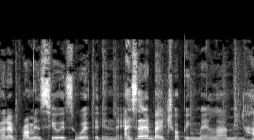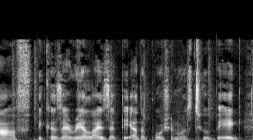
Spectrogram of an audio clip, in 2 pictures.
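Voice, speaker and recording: Music plays in the background as a woman talks in a fairly low pitch with fairly even intonation. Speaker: family vlogger. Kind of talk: voiceover narration of cooking video.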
